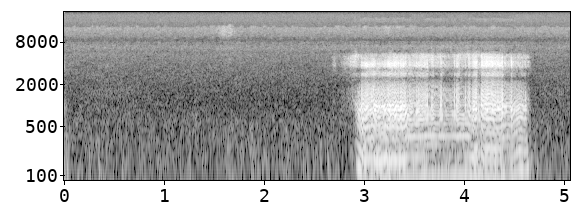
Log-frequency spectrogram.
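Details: Hodu, a short-haired senior Chihuahua aged 91 months, snoring after a two-hour walk: one drawn-out, fluttering, rumbling snore lasting under two seconds, surrounded by quiet room hiss.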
